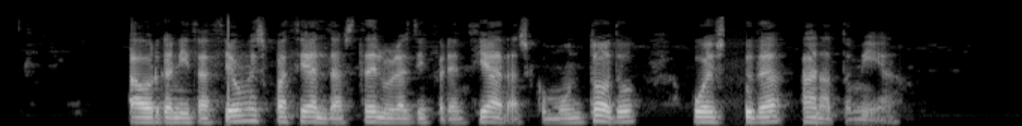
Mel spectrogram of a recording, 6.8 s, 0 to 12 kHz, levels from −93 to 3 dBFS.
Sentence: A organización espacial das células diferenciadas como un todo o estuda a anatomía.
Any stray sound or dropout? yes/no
yes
